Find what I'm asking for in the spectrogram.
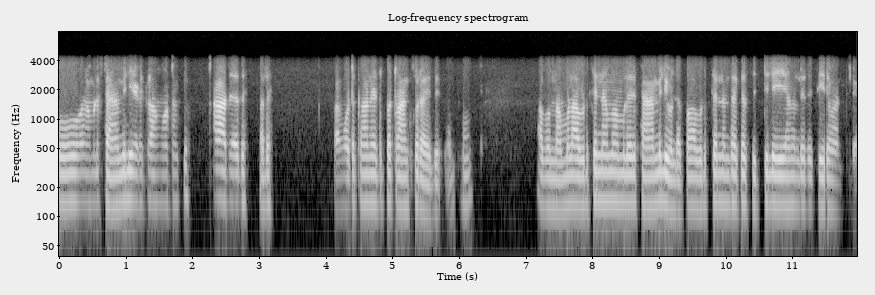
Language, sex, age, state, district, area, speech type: Malayalam, male, 18-30, Kerala, Kozhikode, urban, conversation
